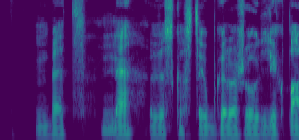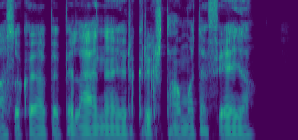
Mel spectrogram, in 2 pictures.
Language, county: Lithuanian, Vilnius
